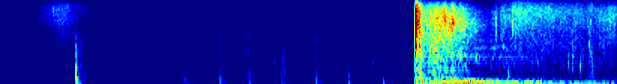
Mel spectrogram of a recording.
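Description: Explosions in Minecraft PE with a hardcore lucky blocks mod: a string of soft thumps and pops comes first, then a sudden loud blast erupts and rumbles on with crackling debris.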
